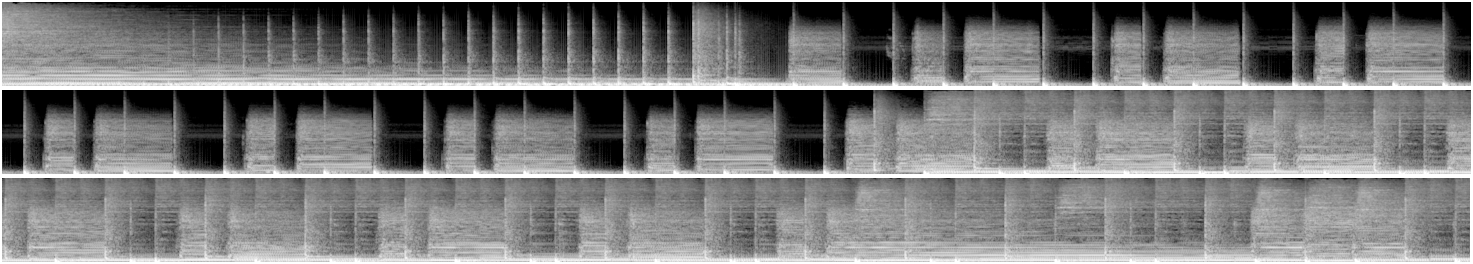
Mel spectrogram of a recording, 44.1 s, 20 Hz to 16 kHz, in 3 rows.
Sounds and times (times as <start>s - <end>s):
Electric guitar: 0.0s - 10.4s, 11.1s - 12.4s, 13.1s - 14.5s, 15.1s - 16.4s, 17.1s - 18.4s, 19.1s - 20.4s, 21.1s - 22.4s, 23.1s - 44.0s
Strum: 0.0s - 44.0s.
